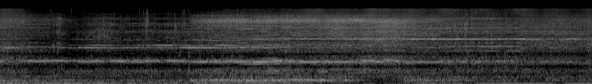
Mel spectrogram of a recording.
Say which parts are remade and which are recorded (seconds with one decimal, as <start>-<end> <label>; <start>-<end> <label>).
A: 0.0-0.5 remade; 0.5-2.9 recorded; 2.9-4.4 remade; 4.4-5.2 recorded; 5.2-5.9 remade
